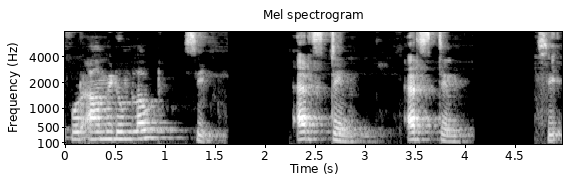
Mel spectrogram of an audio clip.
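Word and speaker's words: Ärztin: See, Erstin. See, A mit umlaut is A, R, Z is S, then TIN will be tin. So overall it will be Erstin.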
